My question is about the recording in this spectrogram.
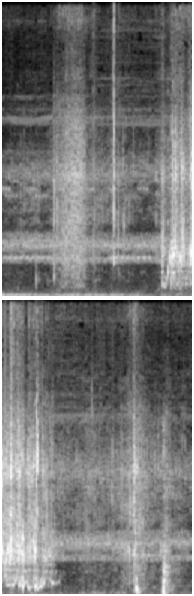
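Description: A hooked catfish thrashing at the water's surface as it is pulled in on a set line: a burst of splashing and sloshing about two seconds in, then two shorter splashes.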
